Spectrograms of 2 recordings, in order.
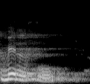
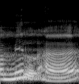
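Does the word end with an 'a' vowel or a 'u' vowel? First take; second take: u vowel; a vowel. First: The word ends with a 'u' vowel. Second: The word ends with an 'a' vowel. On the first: "dibaca mil'u dhamma" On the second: "harokatnya fathah"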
